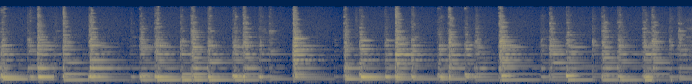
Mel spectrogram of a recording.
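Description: Ukulele strummed in a steady rhythm of chords, an instrumental break between sung lines, with the chord changing every few seconds.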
